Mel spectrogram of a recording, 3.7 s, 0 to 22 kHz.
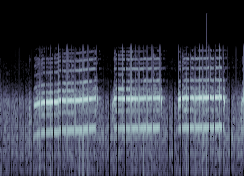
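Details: Female peregrine falcon perched at a nestbox at Great Spirit Bluff, scolding the male who arrives without food, at 06:32 on 28 February 2017: three harsh, nasal, drawn-out wails of about one second each, separated by short pauses, then a fourth begins.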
